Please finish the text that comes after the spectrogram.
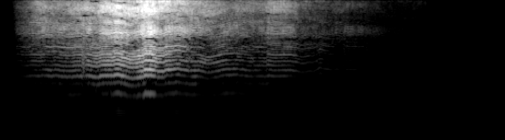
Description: Zvuk-komara-kotoryy-proletel-mimo
• Kategoria: Dzwoniące komary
